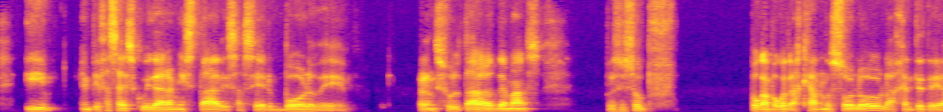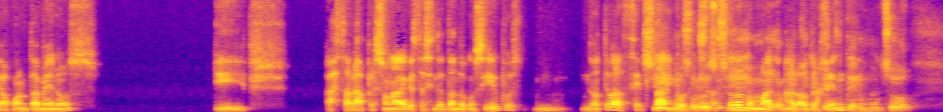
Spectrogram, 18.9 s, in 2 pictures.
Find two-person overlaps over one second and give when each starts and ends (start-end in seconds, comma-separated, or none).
15.9-18.0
